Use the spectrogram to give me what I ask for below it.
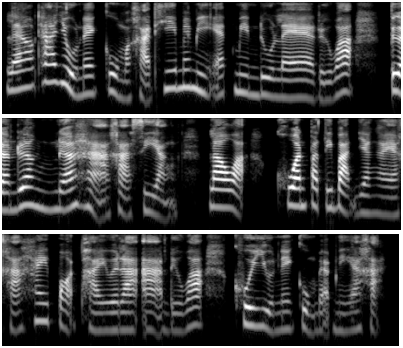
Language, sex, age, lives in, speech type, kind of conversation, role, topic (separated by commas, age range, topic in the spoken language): Thai, female, 25-29, Thailand, read, expert-assistant, asker, เวลาหาข้อมูลเกี่ยวกับสุขภาพจิต เราจะรู้ได้อย่างไรว่าข้อมูลนั้นน่าเชื่อถือจริงไหม?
